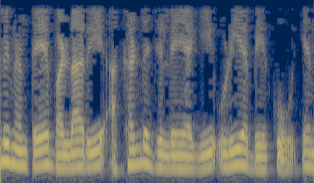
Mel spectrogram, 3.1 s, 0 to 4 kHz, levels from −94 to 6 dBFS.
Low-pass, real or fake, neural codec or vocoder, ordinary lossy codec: 3.6 kHz; real; none; none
